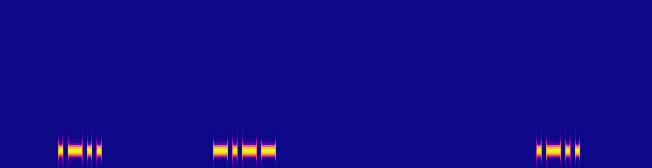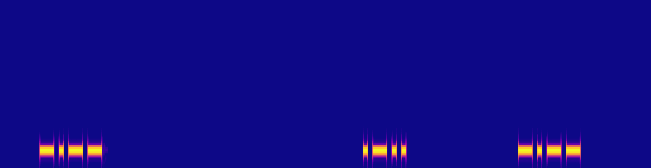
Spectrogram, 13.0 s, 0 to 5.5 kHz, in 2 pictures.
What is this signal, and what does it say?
Morse code, heard as a keyed tone, about 25 wpm, spaced as for 7 wpm, 600 Hz. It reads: LY LY LY
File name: LY6 07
